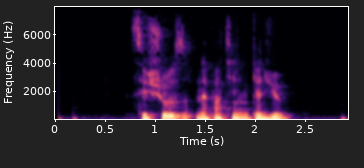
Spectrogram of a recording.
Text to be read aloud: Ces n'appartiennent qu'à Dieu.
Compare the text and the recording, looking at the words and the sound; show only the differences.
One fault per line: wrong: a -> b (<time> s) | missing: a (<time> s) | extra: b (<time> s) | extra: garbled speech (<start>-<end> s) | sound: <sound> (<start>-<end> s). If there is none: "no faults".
extra: choses (0.9 s)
